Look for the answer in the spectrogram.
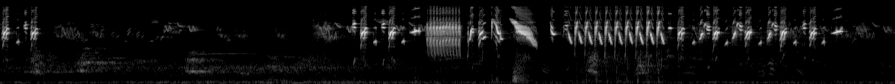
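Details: European goldfinch, caught wild and now caged, gives faint scattered chirps, then launches into loud song with a harsh buzzy note, descending slurs and a rapid, evenly repeated twittering series.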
